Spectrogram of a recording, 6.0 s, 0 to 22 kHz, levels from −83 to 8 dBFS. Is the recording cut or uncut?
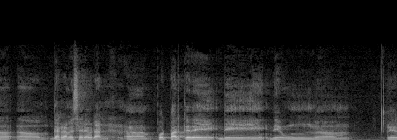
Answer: uncut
